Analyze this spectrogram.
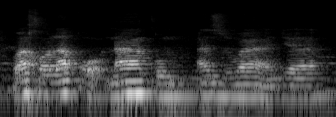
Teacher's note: sifat huruf qaf dan ta itu isti'la sifatnya, sehingga tetap harus isti'la ketika pelafalan dalam kondisi mati pun harus isti'la.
